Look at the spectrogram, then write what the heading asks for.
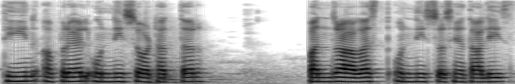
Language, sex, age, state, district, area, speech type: Hindi, male, 18-30, Madhya Pradesh, Gwalior, urban, spontaneous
